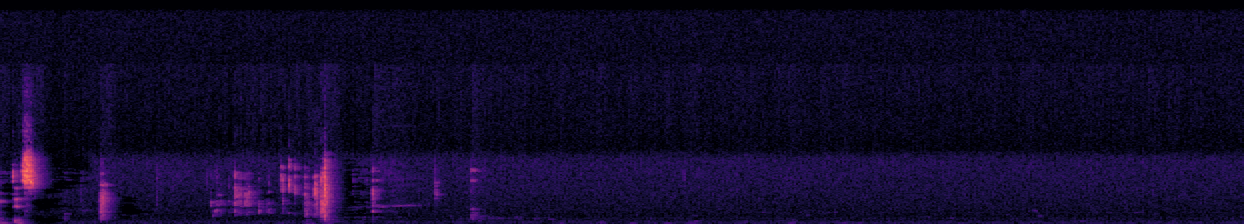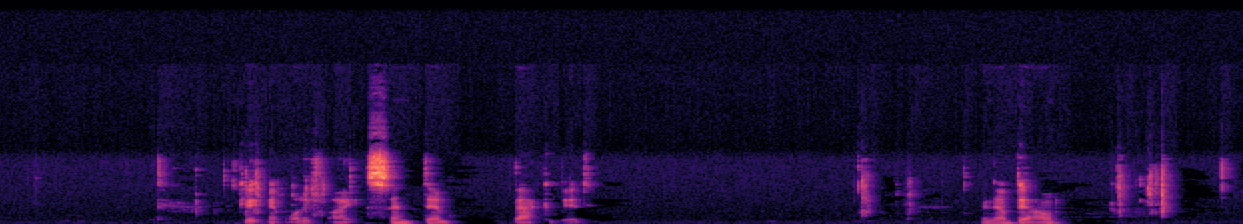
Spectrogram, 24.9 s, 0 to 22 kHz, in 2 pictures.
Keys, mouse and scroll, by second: 3.0 click, 3.2 ctrl+r, 14.8 click, 15.6 t, 21.1 click, 21.5 e, 23.7 click, 24.0 ctrl+r.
